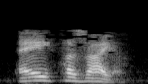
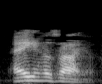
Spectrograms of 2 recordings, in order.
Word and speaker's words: Ahaziah: It's a long A, ha, long Isaiah. Ahaziah. Ahaziah. That's how you pronounce it. Ahaziah. Kind of like Uzziah, but Ahaziah.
